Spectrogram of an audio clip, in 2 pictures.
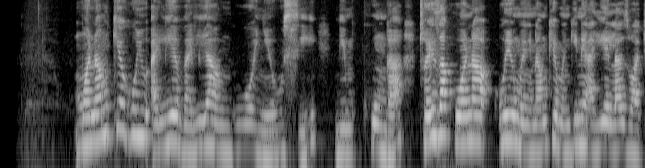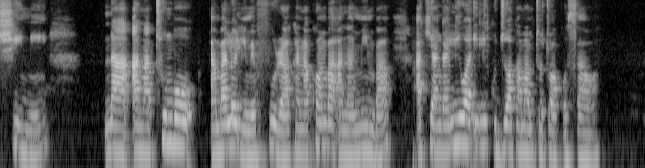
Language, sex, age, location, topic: Swahili, female, 25-35, Kisumu, health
